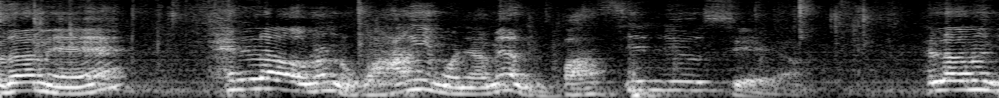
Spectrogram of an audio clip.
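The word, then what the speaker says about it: Βασιλεύς: 바실리우스예요. 바실리우스. 해보세요. 같이 발음 시작.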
